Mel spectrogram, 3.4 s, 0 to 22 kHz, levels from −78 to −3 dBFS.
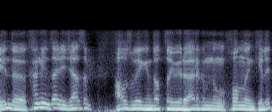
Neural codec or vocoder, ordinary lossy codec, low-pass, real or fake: codec, 24 kHz, 0.9 kbps, DualCodec; none; 7.2 kHz; fake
